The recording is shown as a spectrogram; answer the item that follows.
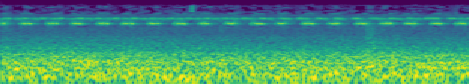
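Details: Crickets chirping under a night sky: steady pulsed chirps, high and bright, about three per second in an even rhythm over a soft, broad rumble of background noise.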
